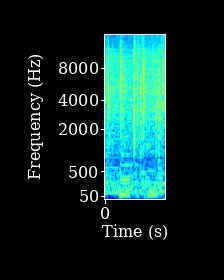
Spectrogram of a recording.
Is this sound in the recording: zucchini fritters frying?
yes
